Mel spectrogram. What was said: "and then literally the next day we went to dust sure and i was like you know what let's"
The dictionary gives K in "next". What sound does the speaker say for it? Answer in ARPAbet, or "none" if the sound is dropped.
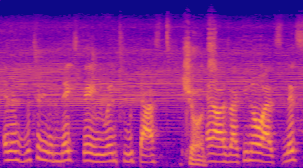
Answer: K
